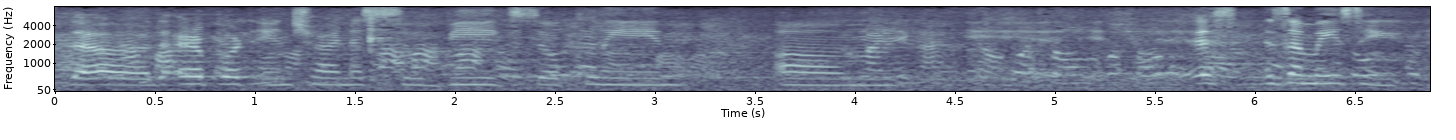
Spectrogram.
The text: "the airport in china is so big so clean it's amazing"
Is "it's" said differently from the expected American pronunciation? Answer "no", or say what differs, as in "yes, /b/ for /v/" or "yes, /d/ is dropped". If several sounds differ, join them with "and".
yes, /s/ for /t/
